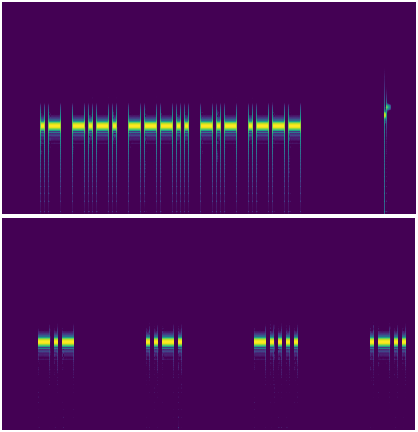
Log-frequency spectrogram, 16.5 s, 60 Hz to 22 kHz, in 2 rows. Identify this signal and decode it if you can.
Morse code, heard as a keyed tone, about 15 wpm, spaced as for 8 wpm, 700 Hz. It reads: AC8KJ KF6L
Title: USA Call Signs - 5 Characters - 6x Character Spacing - 15wpm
